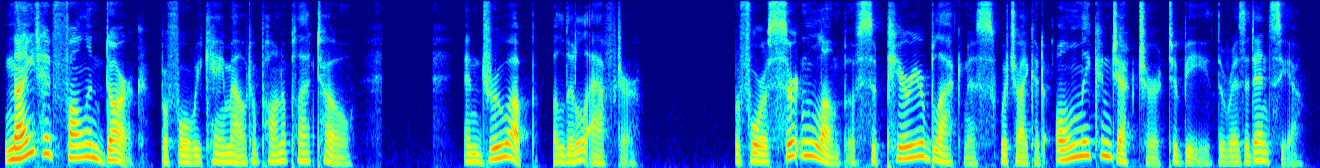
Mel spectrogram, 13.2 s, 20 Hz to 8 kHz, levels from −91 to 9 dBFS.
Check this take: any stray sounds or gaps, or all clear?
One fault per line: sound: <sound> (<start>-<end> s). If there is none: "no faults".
no faults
